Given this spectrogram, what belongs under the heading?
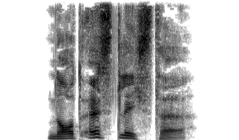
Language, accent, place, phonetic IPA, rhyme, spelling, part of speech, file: German, Germany, Berlin, [nɔʁtˈʔœstlɪçstə], -œstlɪçstə, nordöstlichste, adjective, De-nordöstlichste.ogg
- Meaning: inflection of nordöstlich: 1. strong/mixed nominative/accusative feminine singular superlative degree 2. strong nominative/accusative plural superlative degree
